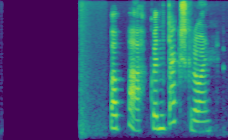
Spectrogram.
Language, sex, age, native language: Icelandic, female, 11, Icelandic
